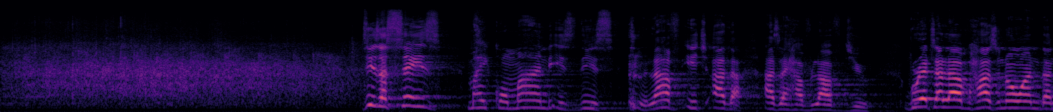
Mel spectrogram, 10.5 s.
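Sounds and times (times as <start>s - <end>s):
audience clapping: 0.0s - 3.7s
speech: 3.6s - 10.5s.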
